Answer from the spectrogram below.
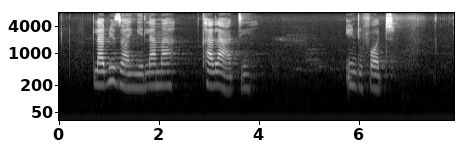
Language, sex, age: Zulu, female, 20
